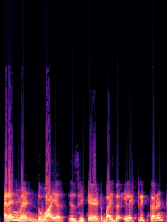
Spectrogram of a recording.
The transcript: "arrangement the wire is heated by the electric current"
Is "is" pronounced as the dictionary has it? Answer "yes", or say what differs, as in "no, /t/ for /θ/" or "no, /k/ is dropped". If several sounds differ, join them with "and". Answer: yes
